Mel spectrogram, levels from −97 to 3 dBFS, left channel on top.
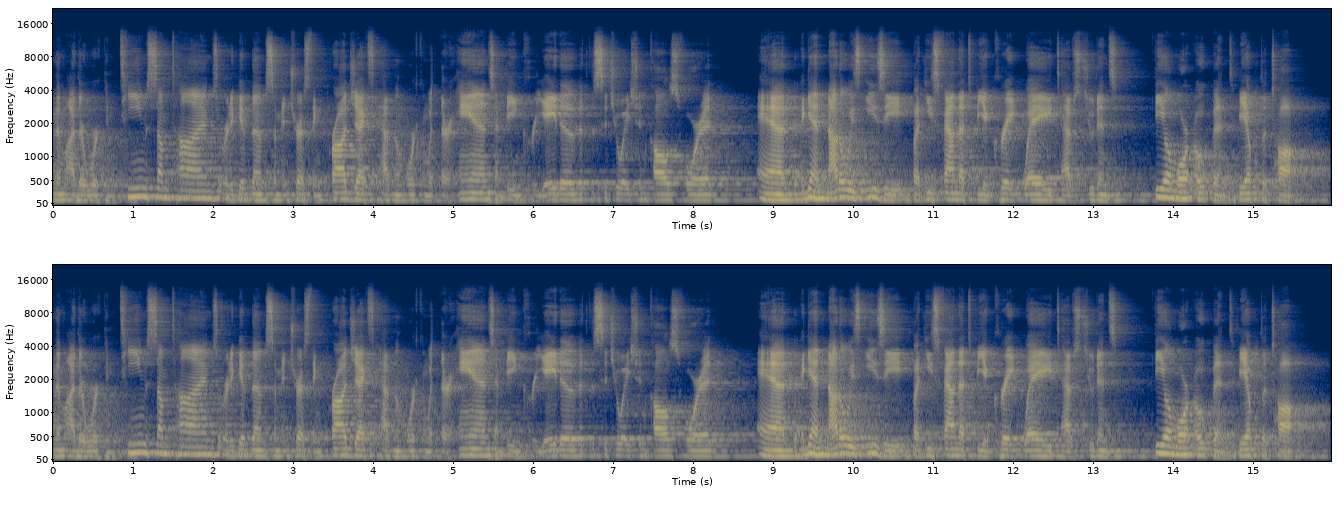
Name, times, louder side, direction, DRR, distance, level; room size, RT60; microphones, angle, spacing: voice 1, 0.0-8.3 8.8-13.3 13.8-15.5, equal, ahead, 8 dB, 0.3 m, -28 dB
11.5 x 6.0 x 4.7 m, 2.3 s
head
